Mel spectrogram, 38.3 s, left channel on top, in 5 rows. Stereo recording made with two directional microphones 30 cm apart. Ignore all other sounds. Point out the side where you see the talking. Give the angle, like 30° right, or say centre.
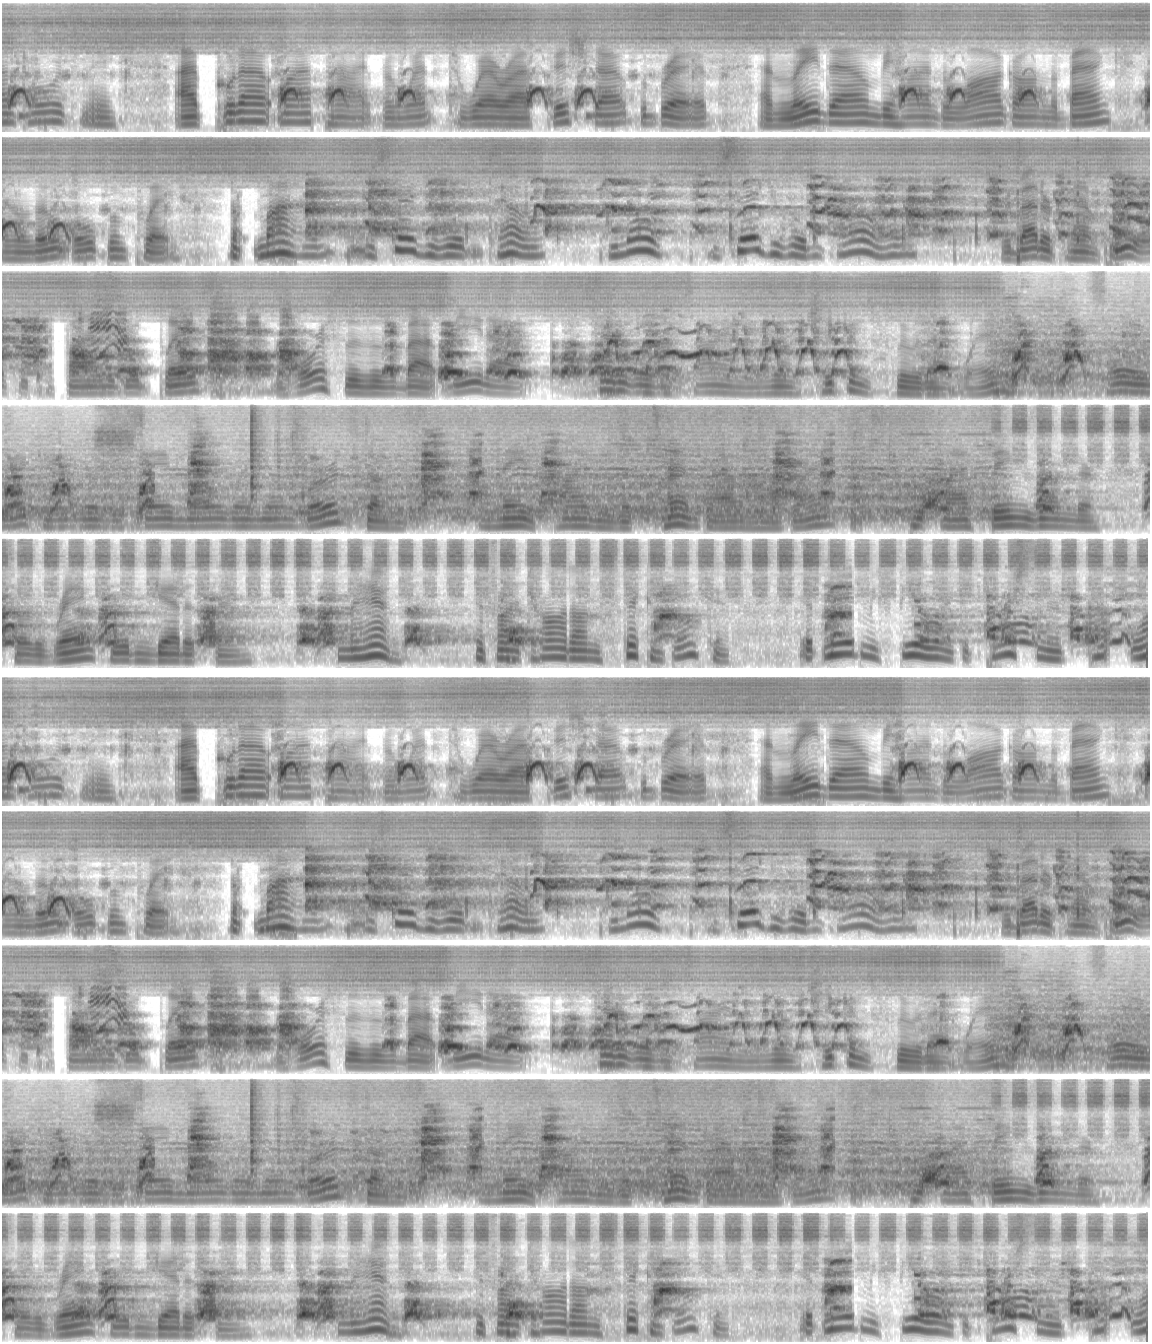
10° left.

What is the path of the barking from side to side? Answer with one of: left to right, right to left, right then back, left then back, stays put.
left then back.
